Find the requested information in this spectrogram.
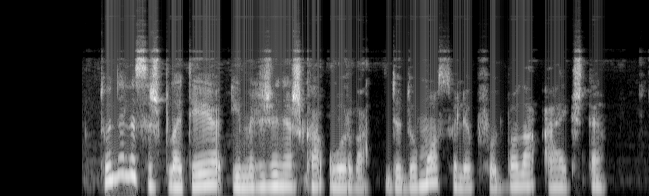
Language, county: Lithuanian, Alytus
